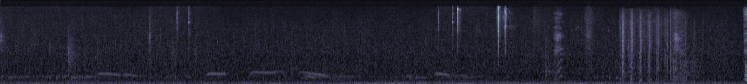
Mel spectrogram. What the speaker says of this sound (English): Bird's gonna attract attention if I get close.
